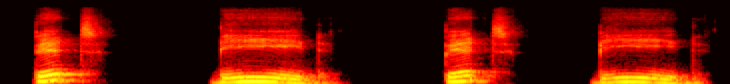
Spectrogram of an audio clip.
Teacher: bit would be normal bit short but then we say bead bead elongate that bead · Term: long and shorts vowel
